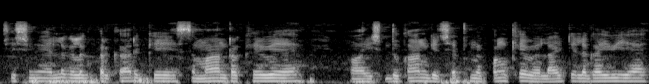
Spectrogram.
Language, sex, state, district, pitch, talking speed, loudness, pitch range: Hindi, male, Rajasthan, Bikaner, 145 Hz, 195 wpm, -17 LUFS, 140-150 Hz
